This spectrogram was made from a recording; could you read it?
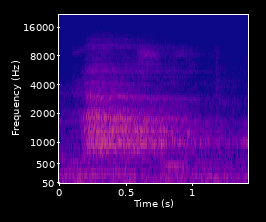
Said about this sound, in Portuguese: Inspira. Expira. Inspira. Expira.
